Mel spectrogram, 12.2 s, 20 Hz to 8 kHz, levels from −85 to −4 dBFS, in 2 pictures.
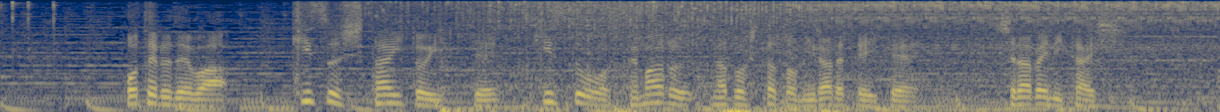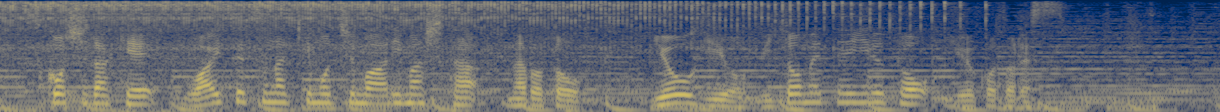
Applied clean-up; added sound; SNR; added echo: none; Bicycle; 5 dB; none.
